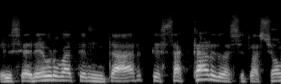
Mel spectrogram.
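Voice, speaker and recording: A man with a high pitch, ordinary pitch variation and a dark, mellow tone, in a dry, close sound with no echo. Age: 50s. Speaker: neuro-linguistic programming practitioner. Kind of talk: TV talk show interview.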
